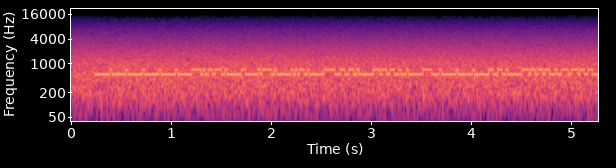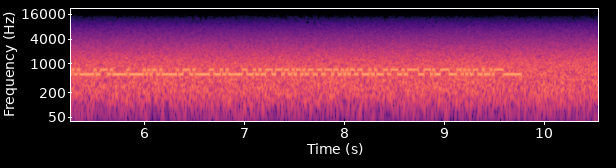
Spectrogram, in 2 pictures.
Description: RTTY (45.45 baud, 170 Hz shift), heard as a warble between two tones, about 640 Hz centre, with radio static and a narrow filter. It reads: VESTI POI LA CASACCA DI SCUNTHORPE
